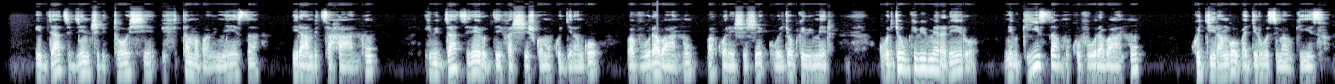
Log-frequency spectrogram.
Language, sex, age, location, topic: Kinyarwanda, male, 25-35, Kigali, health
